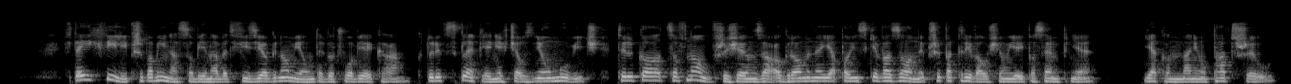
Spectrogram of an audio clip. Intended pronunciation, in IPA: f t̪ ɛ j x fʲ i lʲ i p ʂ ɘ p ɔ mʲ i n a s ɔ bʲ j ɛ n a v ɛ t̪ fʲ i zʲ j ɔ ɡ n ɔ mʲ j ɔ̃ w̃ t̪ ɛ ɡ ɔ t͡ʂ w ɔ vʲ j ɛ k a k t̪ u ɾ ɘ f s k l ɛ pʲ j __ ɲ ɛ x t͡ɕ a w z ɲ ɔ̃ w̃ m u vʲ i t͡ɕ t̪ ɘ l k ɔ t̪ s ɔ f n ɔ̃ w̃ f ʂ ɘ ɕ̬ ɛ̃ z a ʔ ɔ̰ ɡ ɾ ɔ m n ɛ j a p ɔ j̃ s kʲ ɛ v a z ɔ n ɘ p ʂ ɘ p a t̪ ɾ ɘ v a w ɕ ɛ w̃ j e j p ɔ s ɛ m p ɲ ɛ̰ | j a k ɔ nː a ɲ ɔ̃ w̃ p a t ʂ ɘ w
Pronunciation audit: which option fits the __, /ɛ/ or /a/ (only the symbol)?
ɛ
